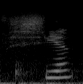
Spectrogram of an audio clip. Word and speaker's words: 仙: And the pronunciation is xiān.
